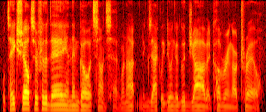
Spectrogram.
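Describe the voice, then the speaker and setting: An actor playing a calm, persuasive doctor in a radio drama, measured, politely formal and wry. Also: male voice, on the low side, no echo, lightly acted.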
